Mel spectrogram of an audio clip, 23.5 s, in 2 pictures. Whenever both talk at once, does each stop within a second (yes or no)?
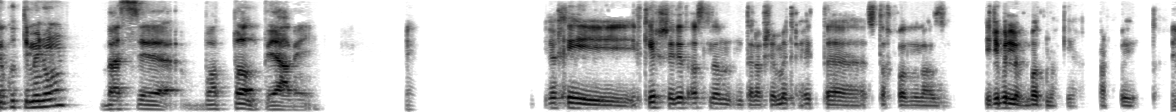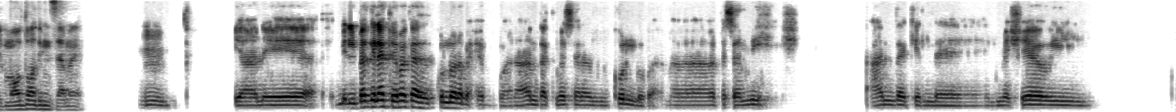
yes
